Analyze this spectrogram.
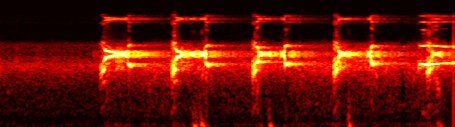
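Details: At Decorah at sunset, with three bald eagles on the Y branch, a fast run of five shrill, squeaky chirps is given about three per second, each note bright and high.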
